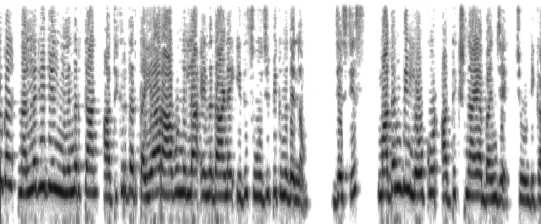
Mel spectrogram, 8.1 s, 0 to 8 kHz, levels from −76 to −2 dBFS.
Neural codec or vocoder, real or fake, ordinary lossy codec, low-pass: none; real; none; 7.2 kHz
